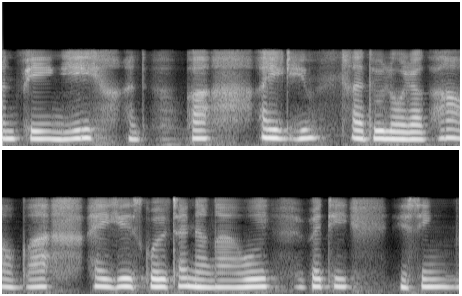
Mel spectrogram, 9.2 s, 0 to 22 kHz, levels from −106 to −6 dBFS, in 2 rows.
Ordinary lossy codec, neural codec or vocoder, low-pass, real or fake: none; codec, 16 kHz, about 1 kbps, DyCAST, with the encoder's durations; 5.4 kHz; fake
